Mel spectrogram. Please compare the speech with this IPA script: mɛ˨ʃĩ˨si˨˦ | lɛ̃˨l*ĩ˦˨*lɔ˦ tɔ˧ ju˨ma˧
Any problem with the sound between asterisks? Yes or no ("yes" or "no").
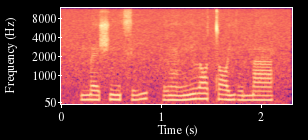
yes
